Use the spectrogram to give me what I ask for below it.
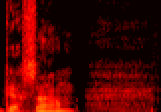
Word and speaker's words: Gassam: Gassam, sorry, it's Gassam he wants to be called. That's his name. He wants to be called that as if he's fussy. That's the guy's name. That's how it's pronounced, Gassam.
